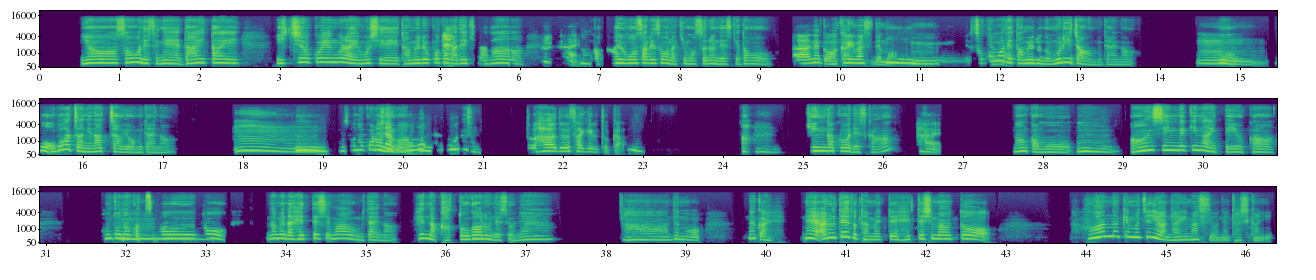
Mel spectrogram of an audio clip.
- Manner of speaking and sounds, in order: chuckle
- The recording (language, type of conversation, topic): Japanese, advice, 内面と行動のギャップをどうすれば埋められますか？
